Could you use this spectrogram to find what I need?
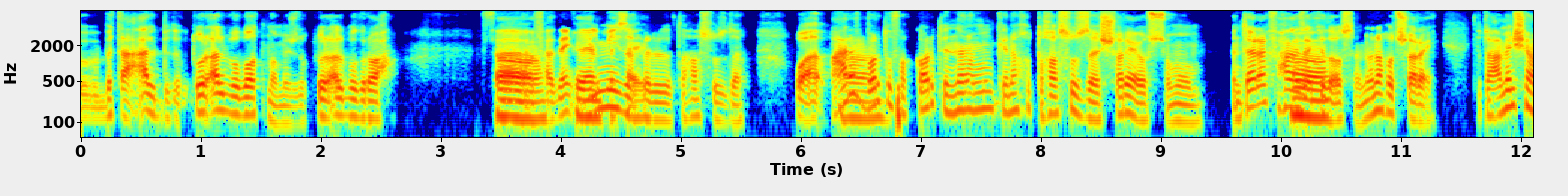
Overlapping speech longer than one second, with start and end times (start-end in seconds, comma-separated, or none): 3.5-4.8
